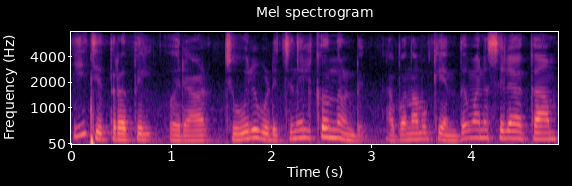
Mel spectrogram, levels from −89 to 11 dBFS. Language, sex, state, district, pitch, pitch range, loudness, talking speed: Malayalam, male, Kerala, Kasaragod, 160 Hz, 140-195 Hz, -22 LUFS, 135 wpm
